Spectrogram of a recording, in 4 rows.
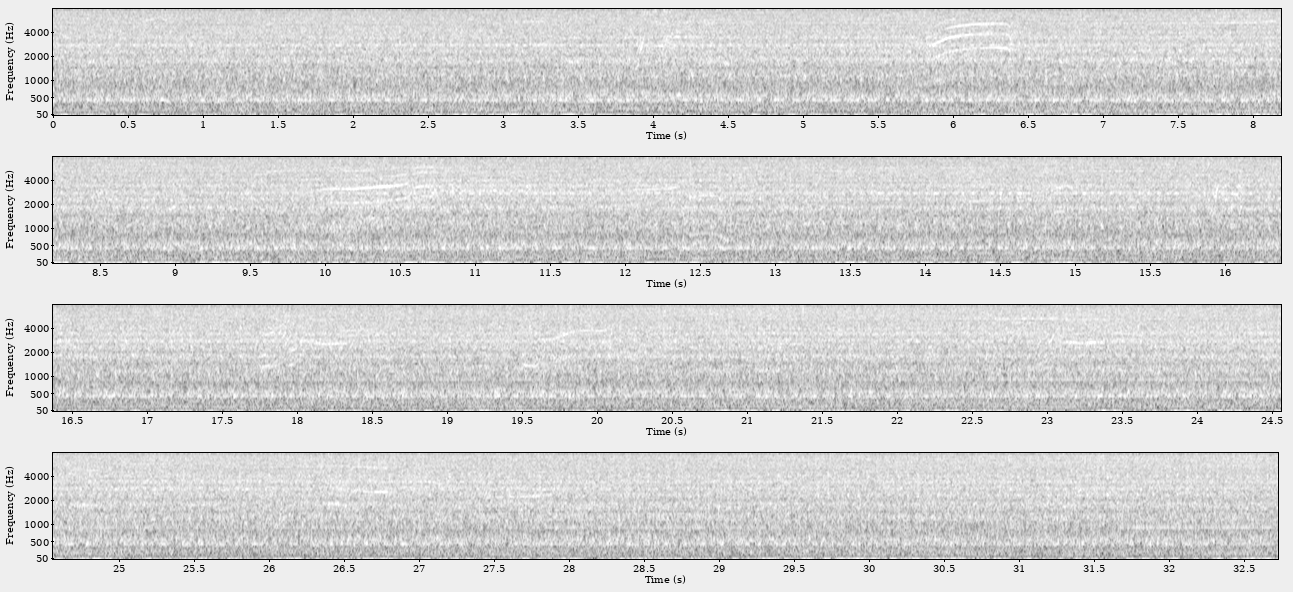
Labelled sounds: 5.7	6.4	killer whale, southern resident, 2.0 to 5.2 kHz
9.9	10.8	killer whale, southern resident, 1.3 to 5.9 kHz

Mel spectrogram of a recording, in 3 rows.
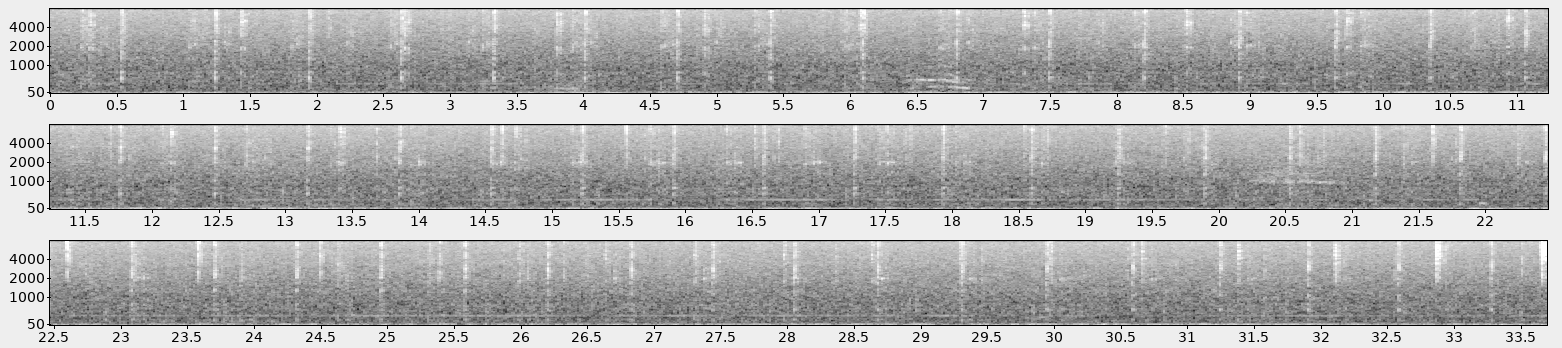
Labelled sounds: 20.6	20.9	vessel noise, 0.90 to 1.1 kHz

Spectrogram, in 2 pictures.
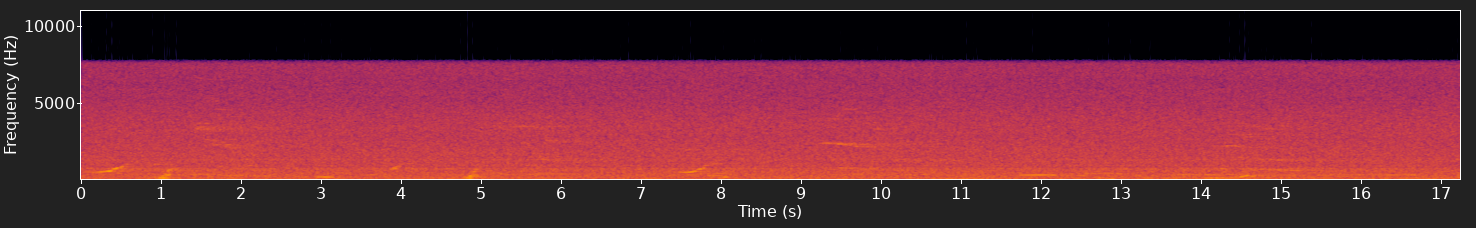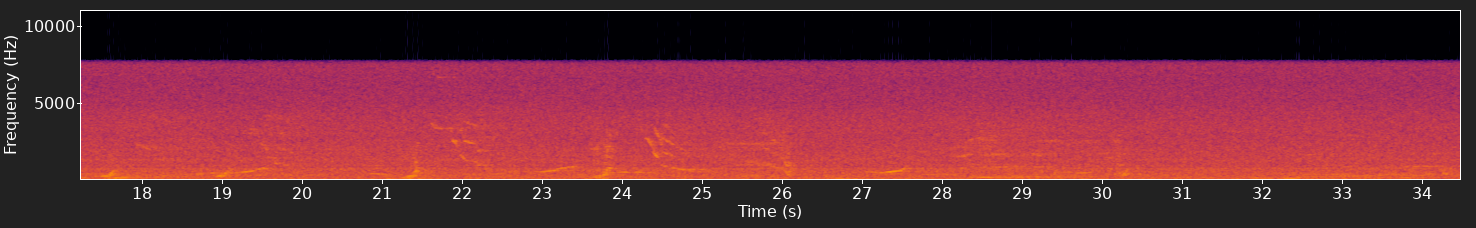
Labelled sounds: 1.4	1.7	humpback whale, 3.2 to 3.5 kHz
9.2	9.9	humpback whale, 2.1 to 2.5 kHz
14.2	14.5	humpback whale, 2.1 to 2.3 kHz
21.6	21.9	humpback whale, 3.3 to 3.7 kHz
23.2	23.5	humpback whale, 0.80 to 0.90 kHz
24.4	24.7	humpback whale, 2.3 to 3.4 kHz
25.5	25.9	humpback whale, 0.93 to 1.2 kHz
28.2	28.4	humpback whale, 1.5 to 1.7 kHz

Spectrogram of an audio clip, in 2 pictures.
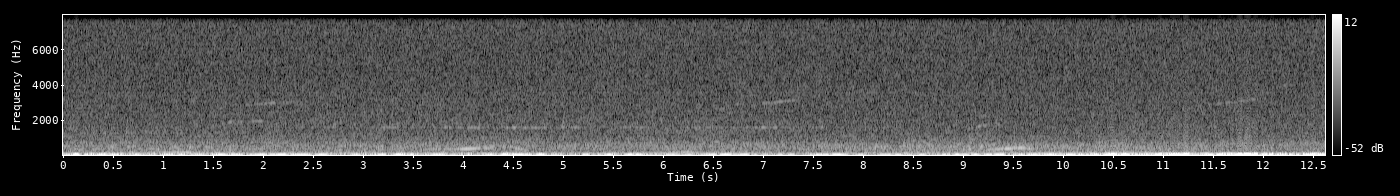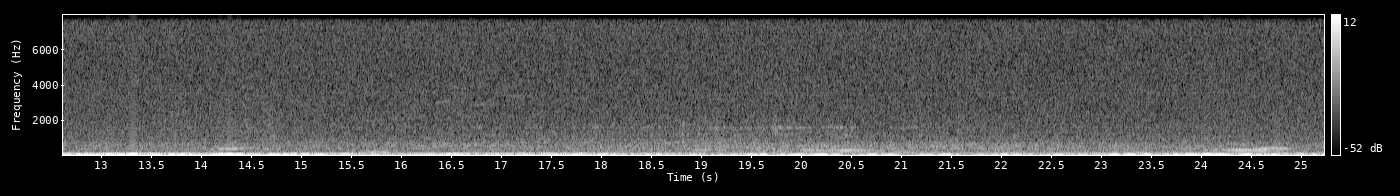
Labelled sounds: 1.9	2.2	humpback whale, 2.8 to 3.0 kHz
7.0	7.4	humpback whale, 2.9 to 3.2 kHz
11.5	12.0	humpback whale, 2.9 to 3.3 kHz

